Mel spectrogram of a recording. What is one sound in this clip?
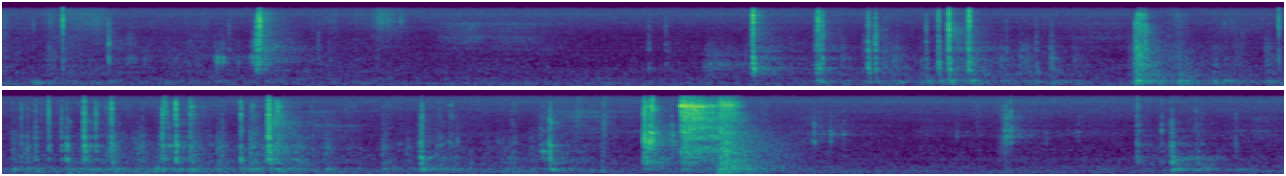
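Plastic parts click and snap as a pump head is fitted and removed.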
